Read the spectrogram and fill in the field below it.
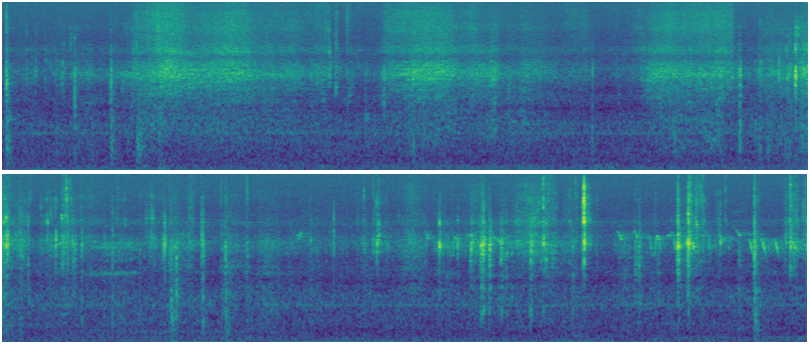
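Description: A hand rubs firmly across a smooth panel with soft swishing strokes.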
